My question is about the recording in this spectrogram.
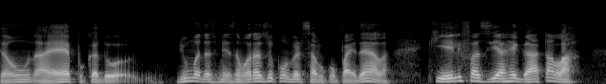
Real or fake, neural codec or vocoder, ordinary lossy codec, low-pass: real; none; none; none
